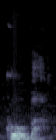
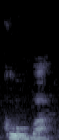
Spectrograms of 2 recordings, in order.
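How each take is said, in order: First: It is said with a Spanish pronunciation. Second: It is said with a Spanish pronunciation.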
